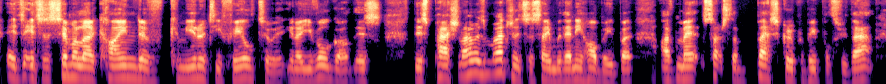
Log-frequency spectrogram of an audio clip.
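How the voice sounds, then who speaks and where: A middle-aged man chatting casually as a podcast guest, telling stories in an animated way. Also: medium pitch, no room sound. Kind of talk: casual anecdotal chat.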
